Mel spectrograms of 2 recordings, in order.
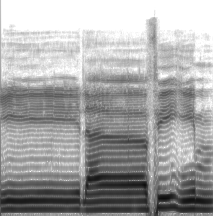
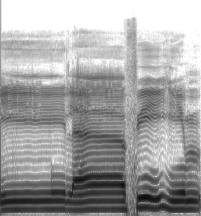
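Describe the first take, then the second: The two takes are said the same way.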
